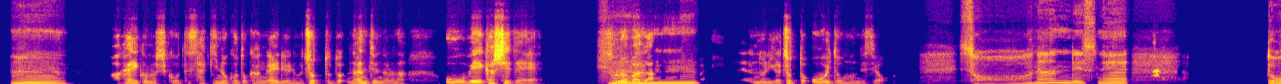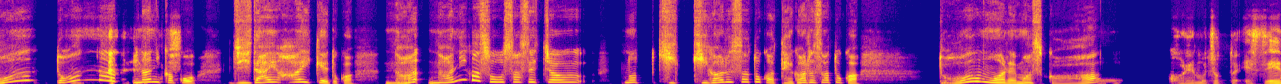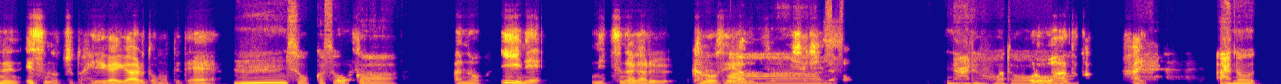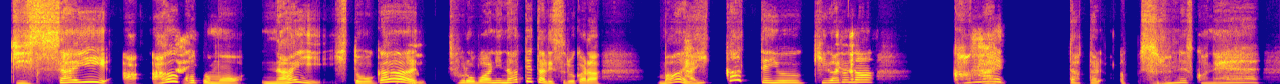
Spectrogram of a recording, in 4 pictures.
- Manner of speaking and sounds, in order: laugh; laugh
- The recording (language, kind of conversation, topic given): Japanese, podcast, 写真加工やフィルターは私たちのアイデンティティにどのような影響を与えるのでしょうか？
